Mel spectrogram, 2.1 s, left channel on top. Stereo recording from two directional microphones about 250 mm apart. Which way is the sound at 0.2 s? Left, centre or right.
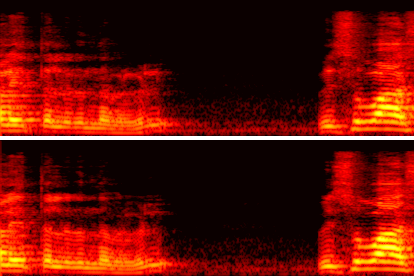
Right.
